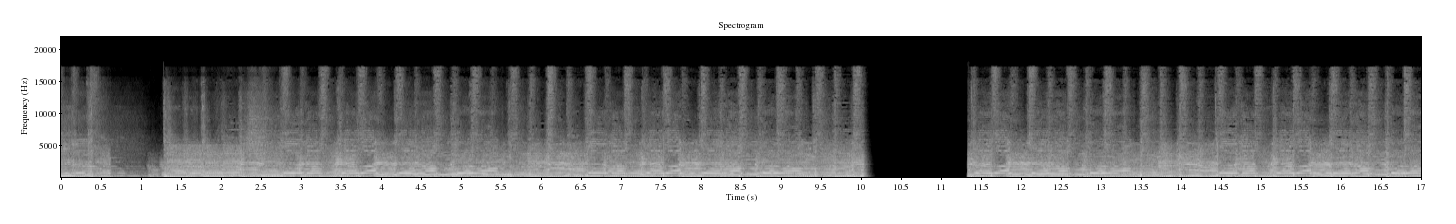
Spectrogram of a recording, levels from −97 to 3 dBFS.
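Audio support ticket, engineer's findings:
Gain pumping, throughout. Gain swings by roughly 5 dB. Loud and soft passages sit too close in level, and the dynamics are audibly squashed. Likely component: input gain set far too high for the mic, with a fast limiter or compressor clamping down on every peak and releasing between them.

Long network dropout, 10.03 s to 11.39 s. The last sound briefly continues as a fading buzz or hiss, then drops to silence for about 1.17 s. Audio resumes at 11.39 s with roughly a second of material missing and the timing shifted by a few tenths of a second. Likely component: the network path, which stalled long enough for the receiver's concealment to run out and its jitter buffer to re-sync.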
